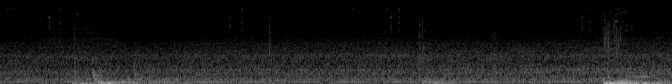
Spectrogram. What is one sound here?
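Soft interface clicks sound as menu tabs are selected.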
